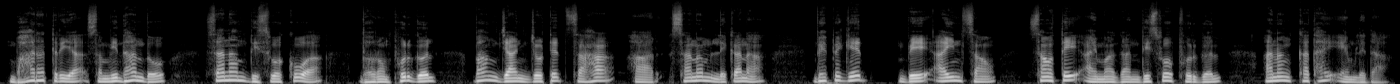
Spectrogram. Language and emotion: Santali, neutral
